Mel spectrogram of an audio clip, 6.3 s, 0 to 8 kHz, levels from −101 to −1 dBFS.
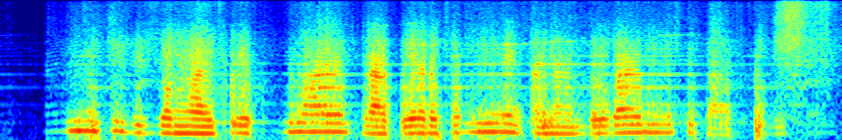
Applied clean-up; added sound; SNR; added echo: neural mask model RNNoise.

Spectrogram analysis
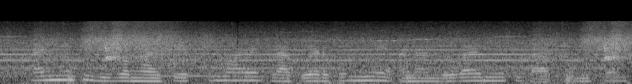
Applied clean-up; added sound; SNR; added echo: none; Subway, metro, underground; -2 dB; none.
